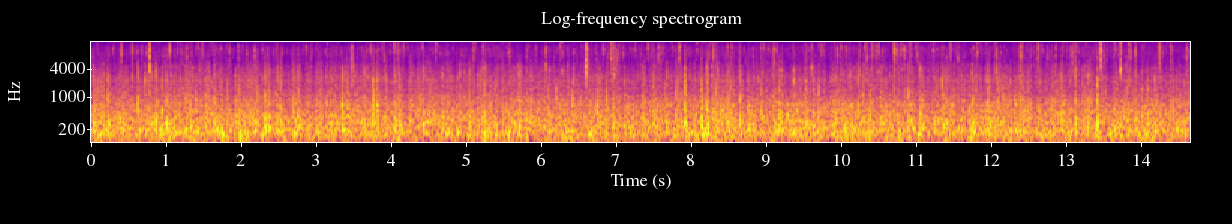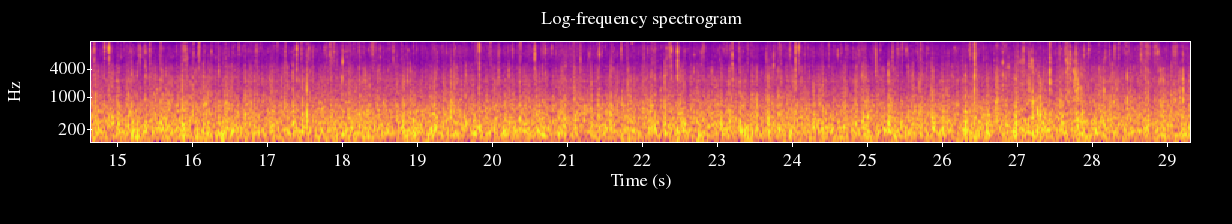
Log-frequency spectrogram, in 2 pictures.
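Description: Soft, steady rain pattering on a window, with scattered small crackles from a wood fire.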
